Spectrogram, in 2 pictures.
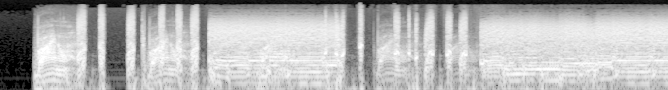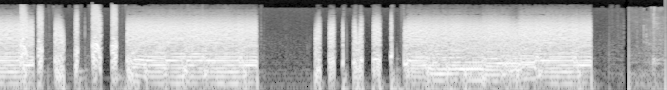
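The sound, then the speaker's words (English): Vinyl record scratching, loud and continuous, with rapid back-and-forth strokes chopped by abrupt cuts and brief silences, creating a stuttering, rhythmic pattern of rough, bright scrapes over a musical tone. “There's no mistaking that sound. Vinyl.”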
